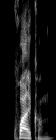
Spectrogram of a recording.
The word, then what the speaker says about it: Qualcomm: Und Qualcomm wird mit KW ausgesprochen anscheinend. – Qualcomm, ja.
